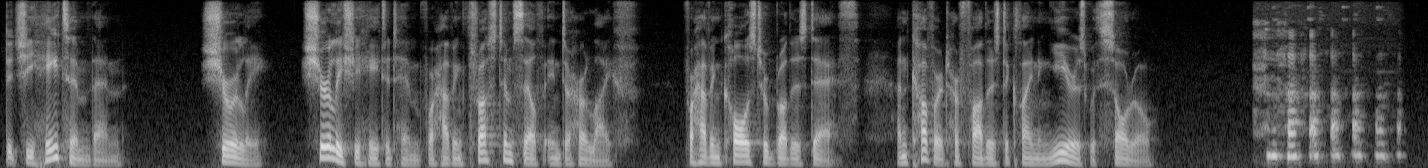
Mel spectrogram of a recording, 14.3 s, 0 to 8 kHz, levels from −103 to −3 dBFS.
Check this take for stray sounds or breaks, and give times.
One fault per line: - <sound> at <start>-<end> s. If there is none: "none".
- laugh at 12.5-14.1 s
